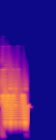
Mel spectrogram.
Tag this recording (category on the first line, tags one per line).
Sound effects > Electronic / Design
abstract
beep
bleep
computer
digital
electronic
glitch
sci-fi
sfx
sound-design
sounddesign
